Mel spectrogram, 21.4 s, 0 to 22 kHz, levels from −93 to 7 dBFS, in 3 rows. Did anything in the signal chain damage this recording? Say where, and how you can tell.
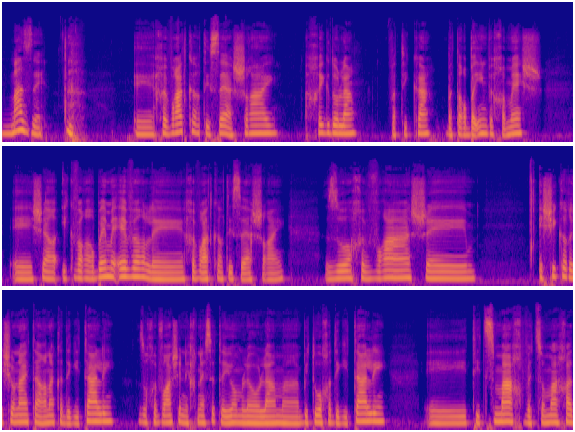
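No, nothing in the chain audibly damaged this speech recording at any stage.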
